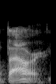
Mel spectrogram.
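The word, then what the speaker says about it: Baur: Checking out the competition, and Wolfgang Bohr. – Oh, Bauer, yeah. – Bauer, okay.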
